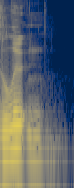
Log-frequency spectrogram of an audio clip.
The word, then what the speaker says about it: Luton: Am I saying his name right? Jake Luton. – That's Luton.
